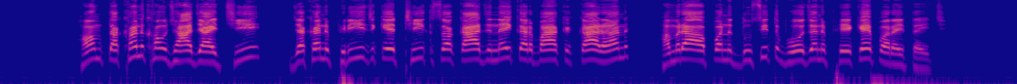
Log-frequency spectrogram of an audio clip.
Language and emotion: Maithili, angry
